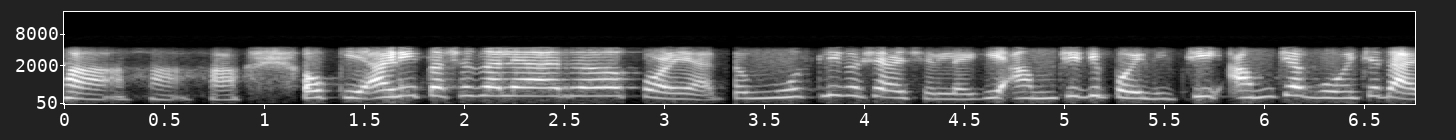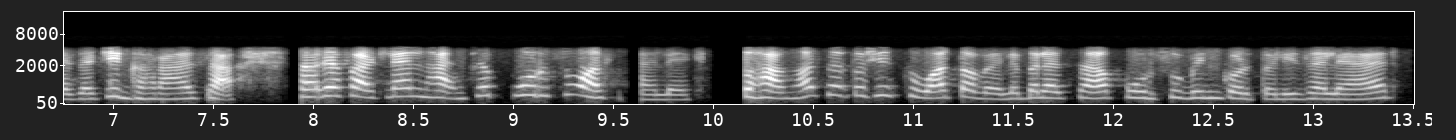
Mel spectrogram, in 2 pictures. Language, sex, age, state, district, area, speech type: Goan Konkani, female, 30-45, Goa, Ponda, rural, conversation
